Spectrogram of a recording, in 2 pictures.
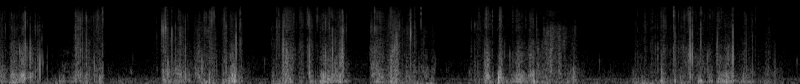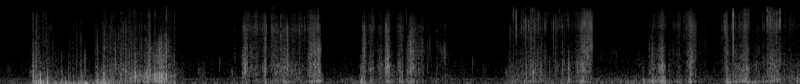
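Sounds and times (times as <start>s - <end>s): crinkly scratching on microphone: 0.0s - 16.0s.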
